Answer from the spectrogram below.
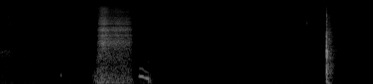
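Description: Two people, eyes closed, try to clap at the same time; the claps land out of sync, roughly two seconds apart: the first a broad, slightly smeared burst, the second a sharp, crisp smack, with near silence between them.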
